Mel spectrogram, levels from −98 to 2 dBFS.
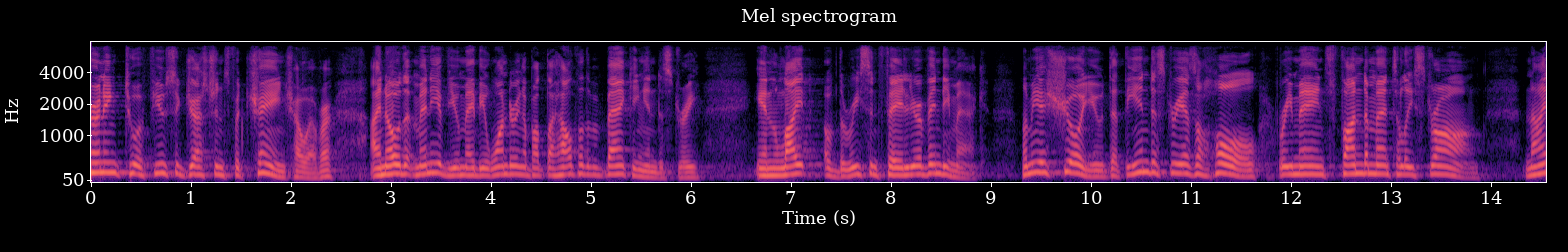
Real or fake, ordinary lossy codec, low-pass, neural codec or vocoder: real; MP3, 64 kbps; 7.2 kHz; none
